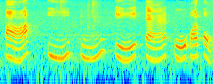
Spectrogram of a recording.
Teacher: जिन स्वरों के उच्चारण में ह्रस्व स्वरों से दुगना समय लगता है उन्हें दीर्घ स्वर कहते हैं। इनकी संख्या 7 होती है।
